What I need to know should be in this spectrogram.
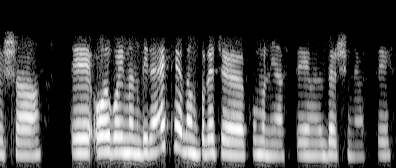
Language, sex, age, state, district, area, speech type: Dogri, female, 18-30, Jammu and Kashmir, Udhampur, rural, conversation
